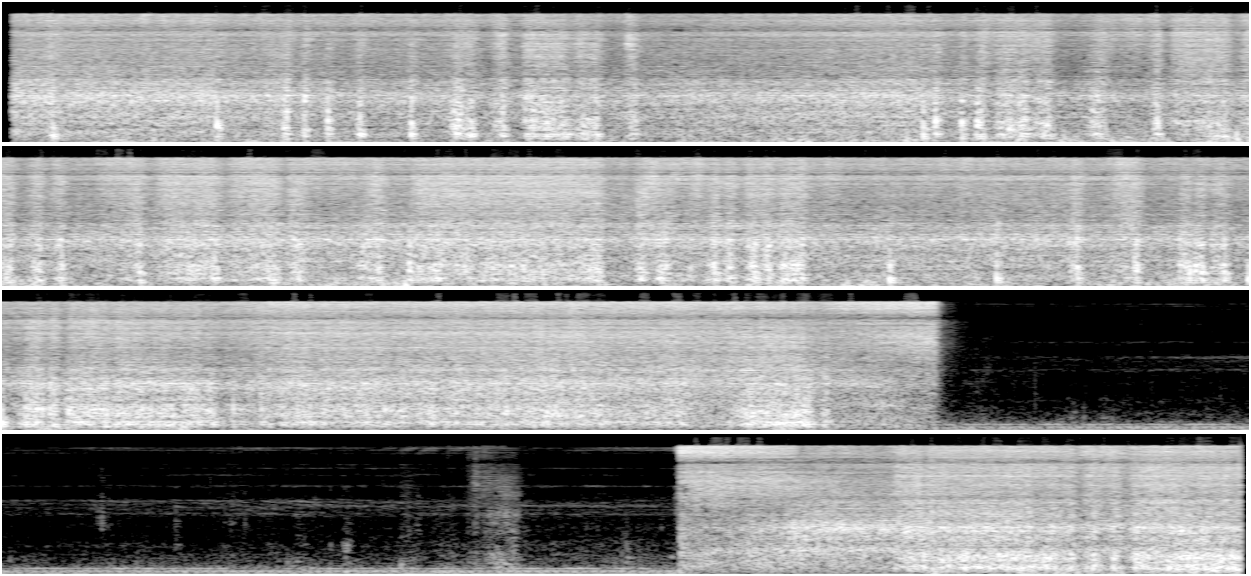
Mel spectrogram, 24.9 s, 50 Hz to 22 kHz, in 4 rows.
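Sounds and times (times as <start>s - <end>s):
electric arc crackling and popping: 0.1s - 17.2s, 22.1s - 24.9s
compressed air blast: 0.1s - 17.3s, 22.1s - 24.9s
steady hum: 0.1s - 24.9s.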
